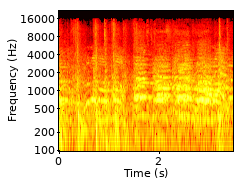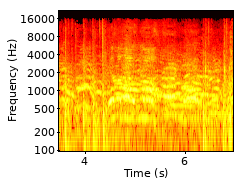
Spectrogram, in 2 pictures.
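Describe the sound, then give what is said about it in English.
A wrestling crowd chants for the wrestler Strangler, many voices shouting a repeated rhythmic chant in loud, pulsing bursts over about seven seconds, with cheering and crowd noise between the beats. “Why would he say it? Strangler chant.”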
